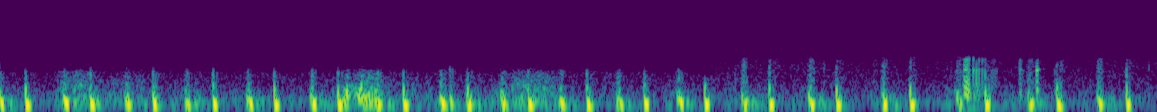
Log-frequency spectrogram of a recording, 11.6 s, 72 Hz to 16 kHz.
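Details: Heart sounds recorded with a Stemoscope electronic stethoscope at the tricuspid area while lying prone during chest pain: regular low thumps about 95 beats a minute over a steady hum.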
